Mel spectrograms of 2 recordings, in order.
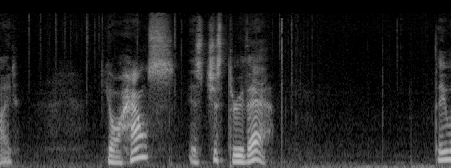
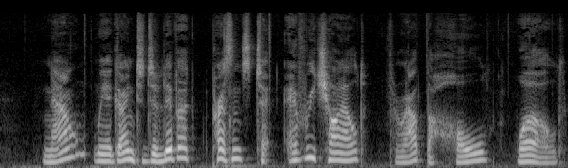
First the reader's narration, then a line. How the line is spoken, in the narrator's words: exclaimed Dar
